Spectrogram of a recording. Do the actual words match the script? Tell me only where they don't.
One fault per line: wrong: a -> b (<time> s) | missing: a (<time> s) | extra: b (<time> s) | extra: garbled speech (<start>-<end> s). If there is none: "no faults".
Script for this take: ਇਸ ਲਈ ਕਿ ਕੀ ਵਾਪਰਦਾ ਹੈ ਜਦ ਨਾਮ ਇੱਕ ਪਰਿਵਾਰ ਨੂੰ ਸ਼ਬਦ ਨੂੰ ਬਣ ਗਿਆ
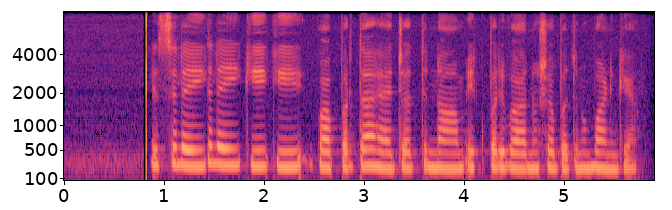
extra: ਲਈ (1.5 s)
